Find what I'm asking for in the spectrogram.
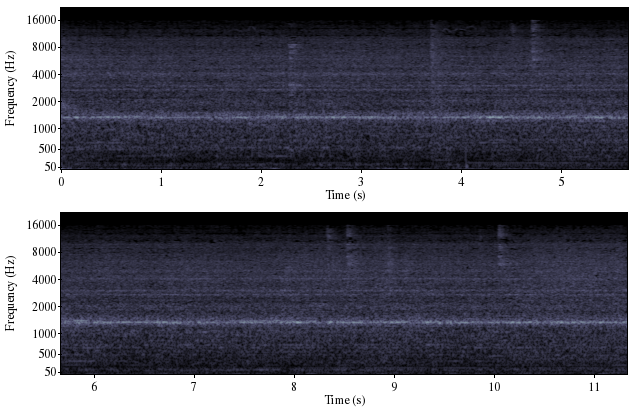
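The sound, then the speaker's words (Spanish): A coffee grinder grinds coffee in a neighbourhood café, running steadily for about eleven seconds, a constant gritty whir topped by a thin, even motor whine, with no pauses and no voices. “Están moliendo mi café.”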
